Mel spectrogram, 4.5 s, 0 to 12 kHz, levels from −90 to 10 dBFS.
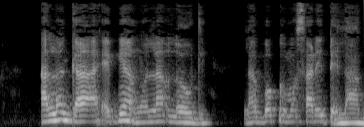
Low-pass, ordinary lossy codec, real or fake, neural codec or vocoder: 10.8 kHz; MP3, 48 kbps; fake; codec, 24 kHz, 0.9 kbps, WavTokenizer, medium speech release version 2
